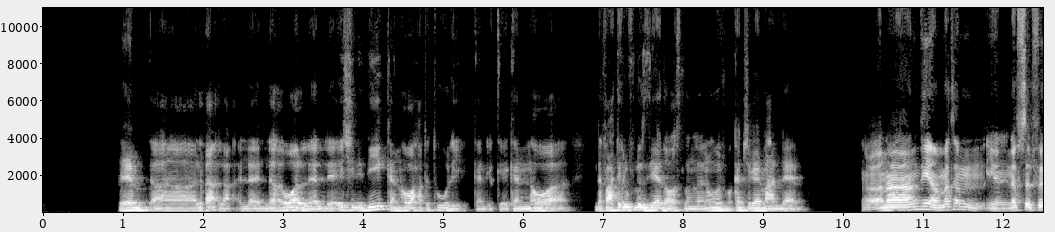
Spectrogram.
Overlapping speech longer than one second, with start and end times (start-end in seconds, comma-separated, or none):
none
